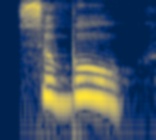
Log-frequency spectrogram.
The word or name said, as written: सुबूक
